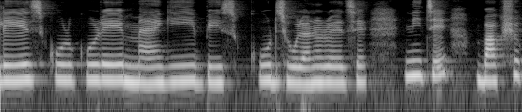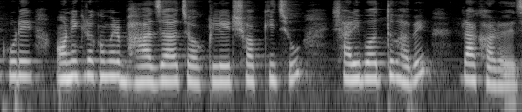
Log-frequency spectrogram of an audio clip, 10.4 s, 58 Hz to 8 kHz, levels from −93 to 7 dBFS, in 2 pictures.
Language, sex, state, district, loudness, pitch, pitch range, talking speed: Bengali, female, West Bengal, Dakshin Dinajpur, -20 LUFS, 235 Hz, 220-265 Hz, 105 wpm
